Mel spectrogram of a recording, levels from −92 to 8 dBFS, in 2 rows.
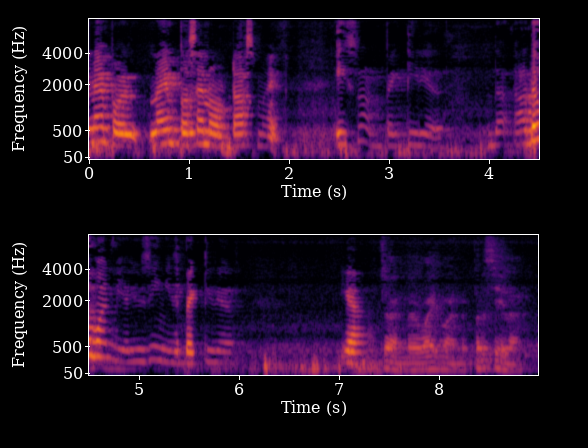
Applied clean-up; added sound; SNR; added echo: none; none; none; none.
